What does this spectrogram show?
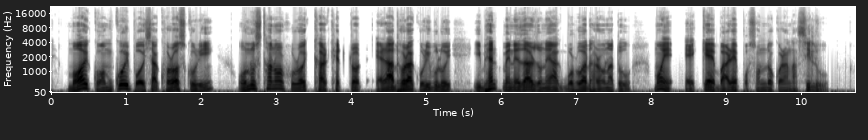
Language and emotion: Assamese, disgusted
